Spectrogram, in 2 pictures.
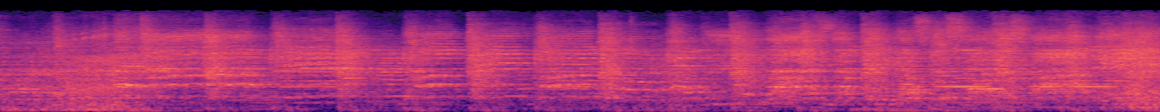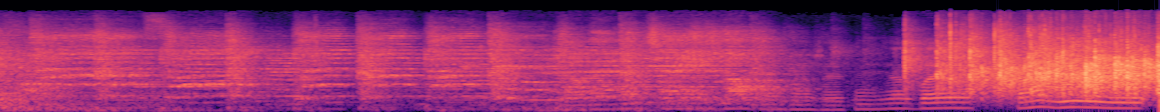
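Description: Recorded live-performance music played back over a room loudspeaker: singing with backing voices over a steady beat. Near the end the music stops and applause starts.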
